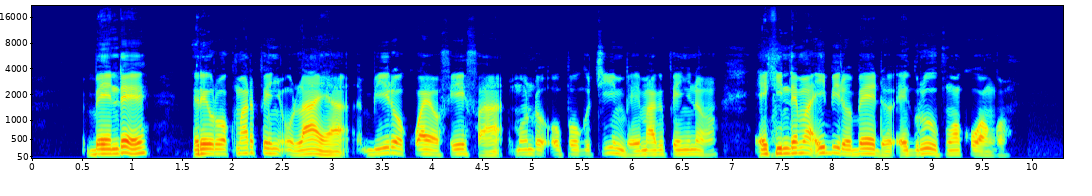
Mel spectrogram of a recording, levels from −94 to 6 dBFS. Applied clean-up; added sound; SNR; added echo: none; none; none; none.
